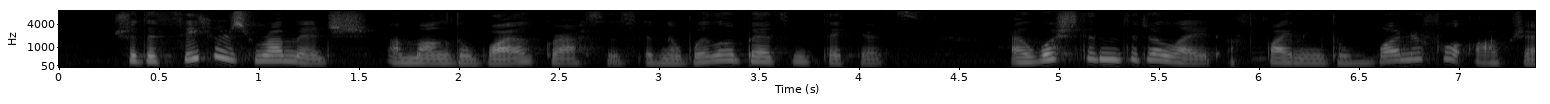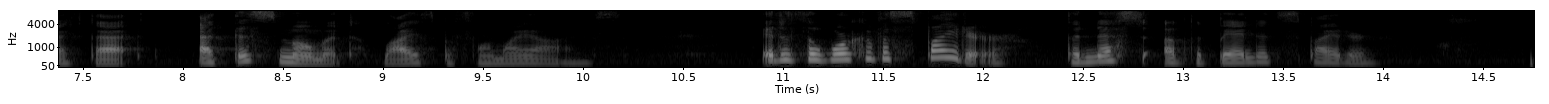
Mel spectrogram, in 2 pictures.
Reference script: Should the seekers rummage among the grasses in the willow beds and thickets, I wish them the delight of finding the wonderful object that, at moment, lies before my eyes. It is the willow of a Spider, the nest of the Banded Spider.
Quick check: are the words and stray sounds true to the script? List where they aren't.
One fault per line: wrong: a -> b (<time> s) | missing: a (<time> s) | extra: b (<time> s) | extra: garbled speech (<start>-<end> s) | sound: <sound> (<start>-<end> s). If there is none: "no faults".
extra: wild (2.0 s)
extra: this (8.2 s)
wrong: willow -> work (11.2 s)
